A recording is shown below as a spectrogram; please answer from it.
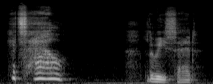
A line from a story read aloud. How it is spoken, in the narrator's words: her throat still croaky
